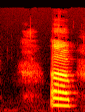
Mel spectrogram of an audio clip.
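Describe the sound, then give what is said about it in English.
A tired person yawns: a breathy intake followed by a loud, drawn-out voiced groan that fades into a soft breath. “Well, I'm so tired. I'm yawning.”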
